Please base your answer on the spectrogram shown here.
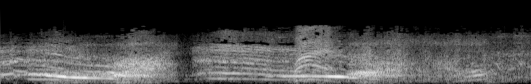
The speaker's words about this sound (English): That's that lion in that cage over there. Oh. Ferocious-looking beast, ain't he?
